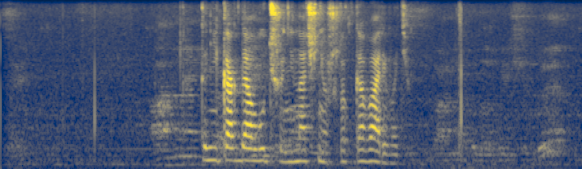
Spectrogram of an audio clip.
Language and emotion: Russian, angry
